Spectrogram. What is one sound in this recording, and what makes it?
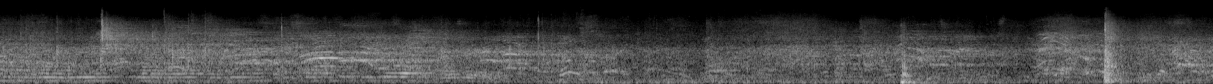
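Hockey sticks knock against the puck with sharp clacks.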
